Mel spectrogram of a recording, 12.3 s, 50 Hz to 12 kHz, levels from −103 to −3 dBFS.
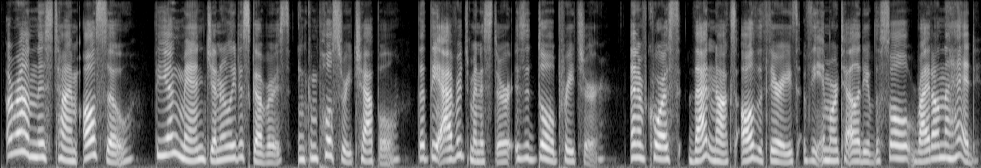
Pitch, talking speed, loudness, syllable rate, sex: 230 Hz, 185 wpm, -19 LUFS, 5.7 syllables/s, female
